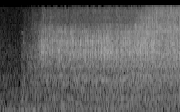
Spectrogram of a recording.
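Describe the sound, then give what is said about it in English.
Water from a tap starts running into a bathroom sink in a tribal office, a steady hissing rush that swells after a quiet moment and stays constant. “So we're filling up the sink in the bathroom here.”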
